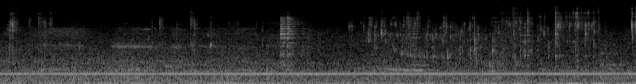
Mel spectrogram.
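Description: Tamarind water pours into a kara kuzhambu as a steady liquid rush with a constant hum underneath and scattered splashy clicks, close and continuous.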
